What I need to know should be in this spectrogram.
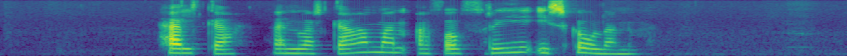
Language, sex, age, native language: Icelandic, female, 20-29, Icelandic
